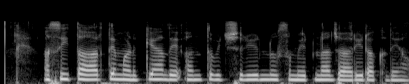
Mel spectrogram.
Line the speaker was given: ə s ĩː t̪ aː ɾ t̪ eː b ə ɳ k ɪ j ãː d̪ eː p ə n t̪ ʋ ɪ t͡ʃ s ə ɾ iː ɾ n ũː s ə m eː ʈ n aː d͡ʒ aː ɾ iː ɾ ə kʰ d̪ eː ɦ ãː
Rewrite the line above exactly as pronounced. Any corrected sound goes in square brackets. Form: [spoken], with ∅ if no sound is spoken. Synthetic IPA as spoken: ə s ĩː t̪ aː ɾ t̪ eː [m] ə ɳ k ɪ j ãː d̪ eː [ʔ] ə n t̪ ʋ ɪ t͡ʃ [ʃ] ə ɾ iː ɾ n ũː s ə m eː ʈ n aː d͡ʒ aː ɾ iː ɾ ə kʰ d̪ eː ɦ ãː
